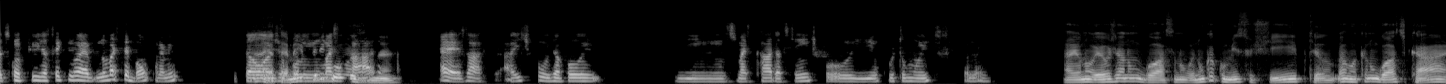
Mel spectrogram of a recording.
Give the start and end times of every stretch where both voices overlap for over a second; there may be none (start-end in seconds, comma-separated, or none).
2.5-3.9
